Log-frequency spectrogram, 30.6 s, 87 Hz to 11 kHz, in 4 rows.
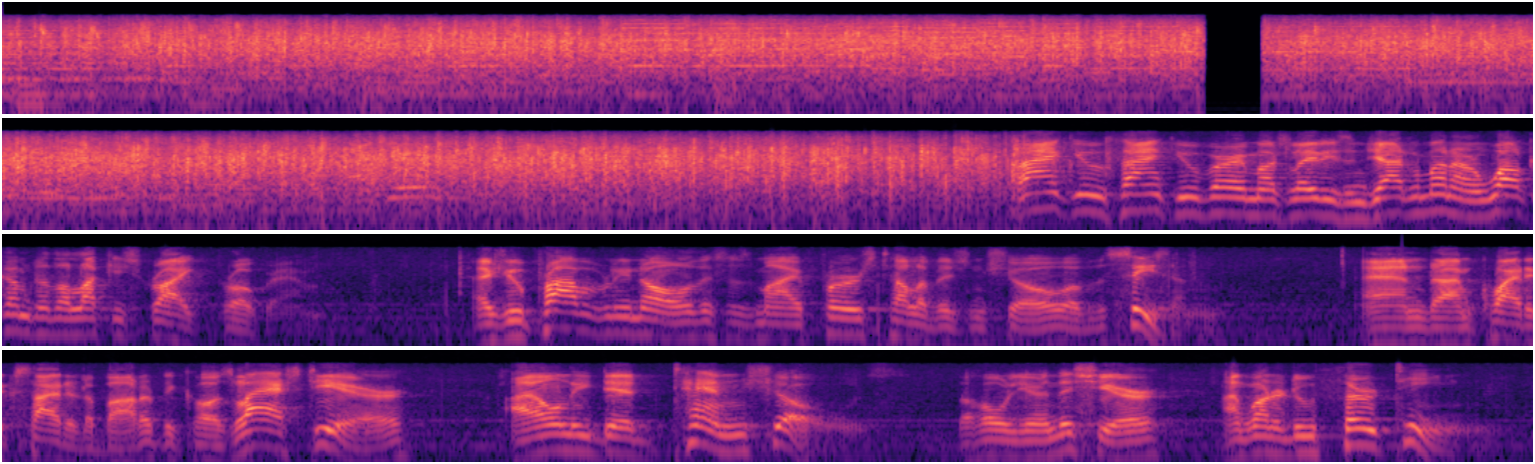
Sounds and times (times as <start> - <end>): Speech: 12.7 - 17.0, 17.6 - 21.4, 22.1 - 30.5.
